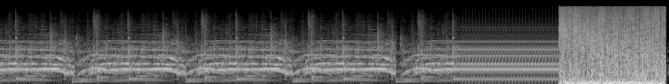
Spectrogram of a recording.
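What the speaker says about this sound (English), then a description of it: "why is the same crowd of people always applauding me for my performance?" A loud burst of crowd applause in the video game S.T.E.G erupts for about a second after a looping, repetitive stretch of music.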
